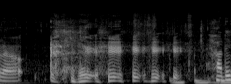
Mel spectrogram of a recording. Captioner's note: laughs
